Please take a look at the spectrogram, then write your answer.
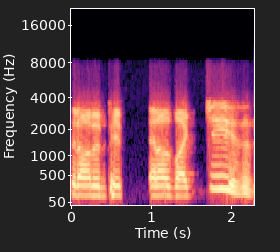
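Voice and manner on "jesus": shocked exclaim. Retold or imitated. Reacting to near loss.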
